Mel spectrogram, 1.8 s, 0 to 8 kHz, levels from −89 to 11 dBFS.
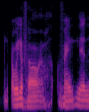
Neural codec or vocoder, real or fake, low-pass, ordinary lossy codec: codec, 16 kHz, 1 kbps, FreqCodec, larger model; fake; none; none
